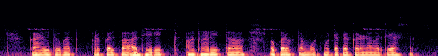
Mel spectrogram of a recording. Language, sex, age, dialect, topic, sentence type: Marathi, male, 18-24, Southern Konkan, banking, statement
